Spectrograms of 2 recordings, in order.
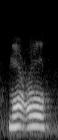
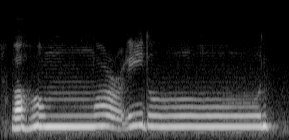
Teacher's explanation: آئین وسط حلق سے ادا کرنا ہے، اس کے اوپر قلقلہ نہیں کرنا ہے۔ اس کی پریکٹس کیجیے گا کیونکہ آئین کے اوپر بہت ساری بہنوں کا میں قلقلہ سن رہی ہوں، معو ایسے پڑھتے ہیں، تو آپ نے تھوڑا سا منہ کو کھولیے، ہونٹوں کو آپ نے گول رکھنا ہے تاکہ زمہ ادا ہو۔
